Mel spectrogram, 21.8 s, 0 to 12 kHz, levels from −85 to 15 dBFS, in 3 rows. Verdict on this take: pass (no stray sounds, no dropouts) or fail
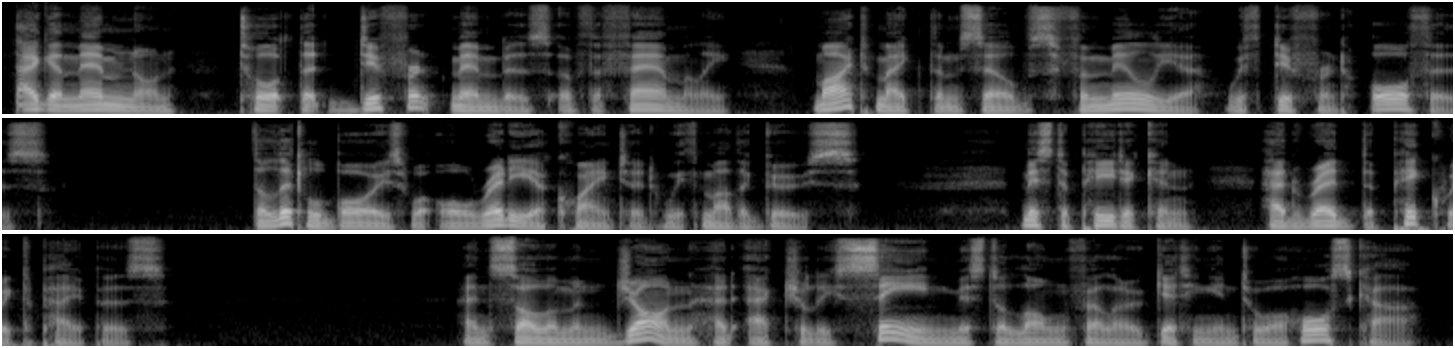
pass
